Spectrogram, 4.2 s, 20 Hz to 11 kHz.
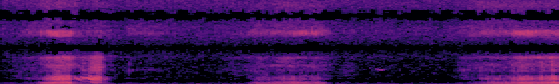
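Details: Twelve-year-old West Highland White Terrier snoring while dreaming in its sleep, 1/12/2020: three low, rough, buzzy snores, each roughly half a second long and about one and a half seconds apart, in a quiet indoor setting.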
